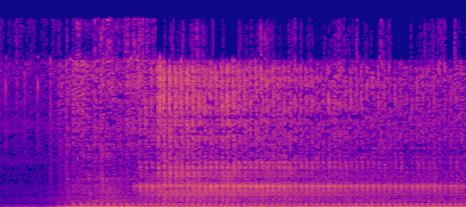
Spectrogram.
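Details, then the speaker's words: Trailer air conditioner/heat pump running on low, then high, after condenser fan blades were cut down for balance; steady low hum with uneven rattly clatter persisting on both speeds. The fan is out of balance and misaligned, striking its shroud. "it's on low it is making some clatter and some noise okay now if I move too high yeah it's still making fair amount of clatter all right so I think it's gonna need a little more balance"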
